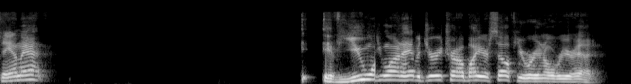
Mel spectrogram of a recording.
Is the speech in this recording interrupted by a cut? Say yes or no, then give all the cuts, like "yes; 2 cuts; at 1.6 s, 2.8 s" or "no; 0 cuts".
yes; 1 cut; at 3.8 s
